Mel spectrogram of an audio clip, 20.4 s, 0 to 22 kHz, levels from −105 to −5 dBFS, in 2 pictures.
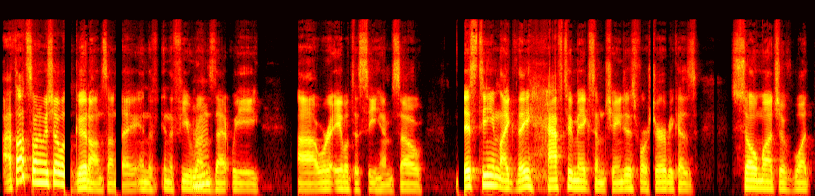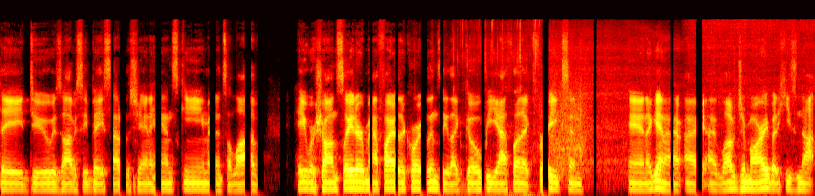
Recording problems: household noises; noticeable; from 16 s on; 20 dB below the speech
choppy; very; 7% of the speech affected

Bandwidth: 15 kHz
